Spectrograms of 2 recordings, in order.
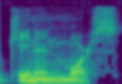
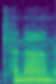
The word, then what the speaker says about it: Canaan Morse: time right so we have on the show Kanan Morse oh I always do this is that a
